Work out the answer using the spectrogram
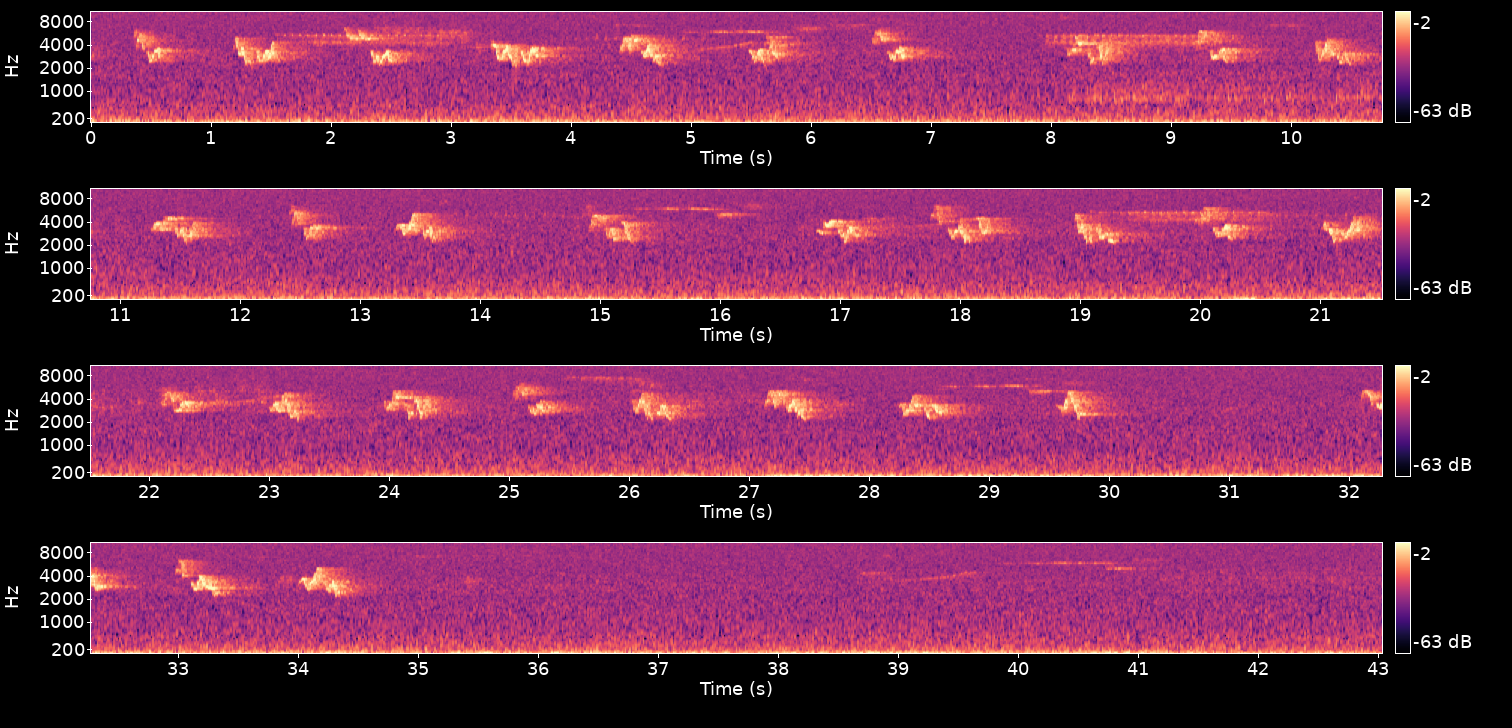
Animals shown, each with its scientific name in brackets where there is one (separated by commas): Golden-crowned Kinglet (Regulus satrapa), Dark-eyed Junco (Junco hyemalis), Black-throated Green Warbler (Setophaga virens), Red-eyed Vireo (Vireo olivaceus), Pine Warbler (Setophaga pinus), Yellow-bellied Sapsucker (Sphyrapicus varius), Eastern Wood-Pewee (Contopus virens), Ovenbird (Seiurus aurocapilla)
